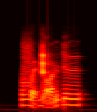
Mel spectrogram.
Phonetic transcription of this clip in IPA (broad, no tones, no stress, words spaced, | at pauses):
və̰ɖɔ̰ɳɗɨ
